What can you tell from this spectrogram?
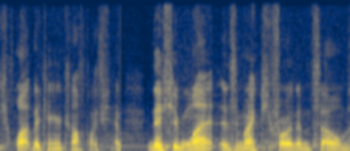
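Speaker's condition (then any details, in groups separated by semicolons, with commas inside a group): Cerebral palsy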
